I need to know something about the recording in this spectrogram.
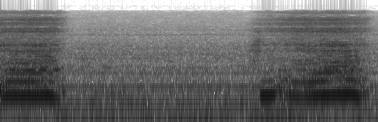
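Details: Snoring at night, recorded while asleep in the bedroom by a sleep-tracking app.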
